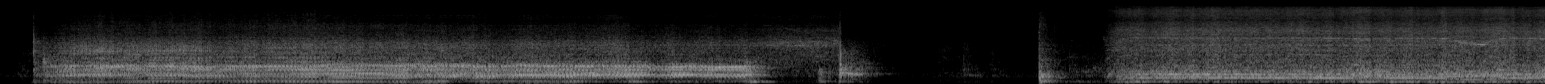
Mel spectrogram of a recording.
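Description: Electric jigsaw sawing through the bottom of a plastic 55-gallon drum, a steady motor-and-blade buzz for about seven seconds. After a short pause and a click, a cordless drill with a 2-inch hole saw bores into the drum's plastic wall, its motor pitch dipping near the end.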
